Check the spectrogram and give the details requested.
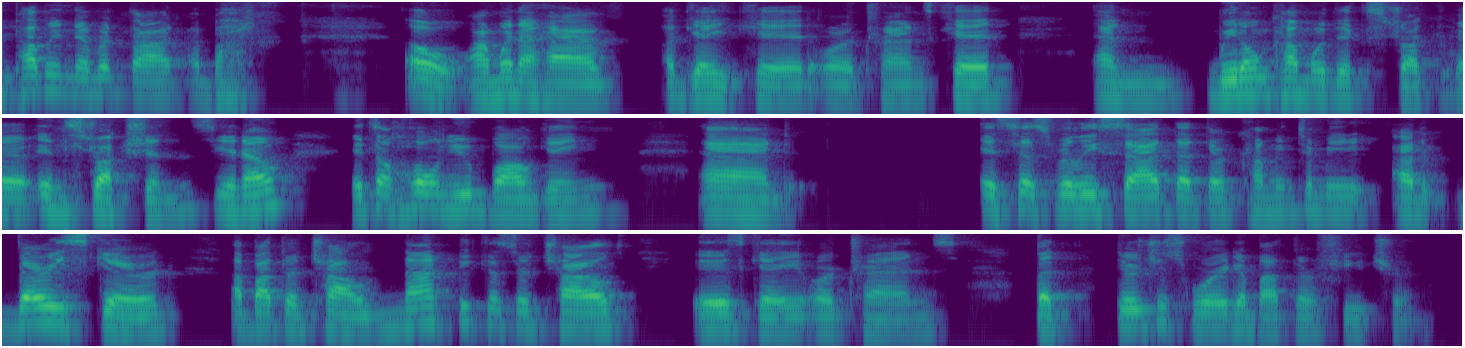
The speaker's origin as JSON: {"language": "English", "region": "Texas", "country": "United States", "moved": "yes", "said": "I'm originally from Texas"}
